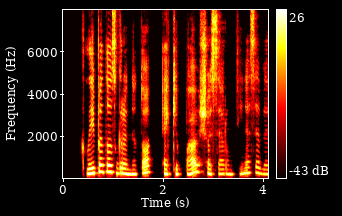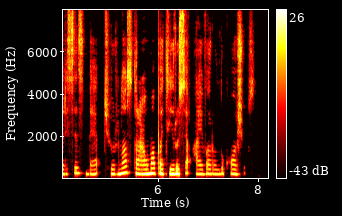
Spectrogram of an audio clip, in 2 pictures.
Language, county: Lithuanian, Tauragė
